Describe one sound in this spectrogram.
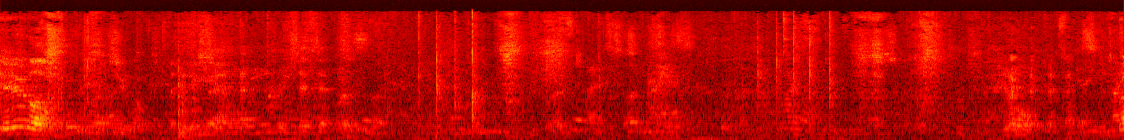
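People in a crowd murmur and chat quietly.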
